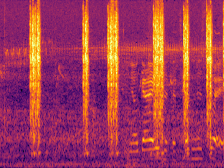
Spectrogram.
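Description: A person's voice: short breathy gasps or exclamations every half second to a second, with a few murmured voiced sounds about three seconds in.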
